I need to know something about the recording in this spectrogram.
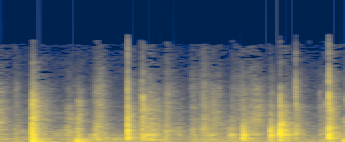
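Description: A sealed packet being crinkled and tugged by hand as it is forced open without scissors: irregular crackling and rustling with scattered sharper clicks.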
